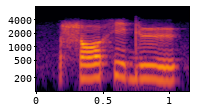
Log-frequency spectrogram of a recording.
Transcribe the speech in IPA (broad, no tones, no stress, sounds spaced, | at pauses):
ɬ ɔ x i d ʉ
